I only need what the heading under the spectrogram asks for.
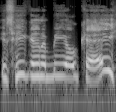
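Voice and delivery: put-on tiny, very high child voice. Recounting a child behind her mother during the movie asking a question, in a tiny voice. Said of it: "tiny, tiny voice behind her that goes".

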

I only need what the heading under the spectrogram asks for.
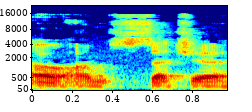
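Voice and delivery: ordinary delivery

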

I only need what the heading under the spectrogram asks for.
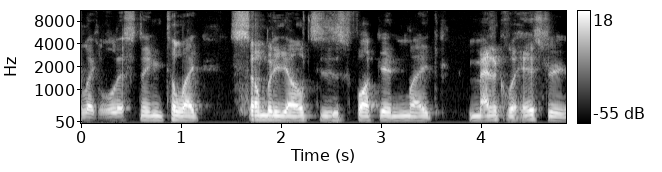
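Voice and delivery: ordinary talk

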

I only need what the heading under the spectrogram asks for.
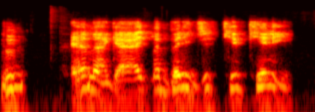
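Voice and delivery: very high-pitched, goofy, silly put-on voice. Taking a turn in a running joke, in a put-on carpet voice. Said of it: "Gotta do the carpet voice".

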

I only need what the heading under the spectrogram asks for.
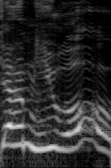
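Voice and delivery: put-on loud, high cartoon baby voice. Friends discussing a cartoon episode, one tries a Stewie impression. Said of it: "I could probably do a regular Stewie".

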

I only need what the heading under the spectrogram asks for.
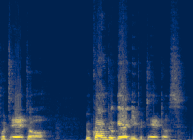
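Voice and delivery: put-on Irish accent, low pitched. Challenged to say an Irish word, in an Irish accent. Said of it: "say an Irish word with an Irish accent".

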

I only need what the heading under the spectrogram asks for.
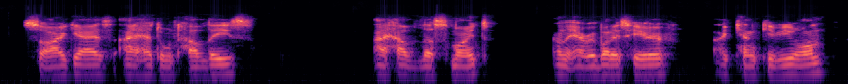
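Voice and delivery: plain

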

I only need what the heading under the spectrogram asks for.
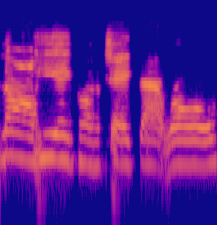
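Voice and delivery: put-on broad Boston accent, laid on thick, drawn out. Imitating someone at the bar arguing about a draft pick: thick Boston accent. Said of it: "thick Boston accent you laid on there".

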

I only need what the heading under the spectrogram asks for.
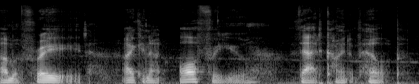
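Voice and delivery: creepy, unsettling, eerie voice. Asked for training to beat Mega Midas, refusing in a creepy voice. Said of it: "Why do you sound kind of creepy when you speak?".

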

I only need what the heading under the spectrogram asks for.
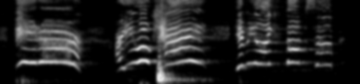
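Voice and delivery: mock very high, shrill, loud calling-out scream. Recalling calling to a swimmer far out past big waves, retelling a scream. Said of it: "I'm screaming to him like".

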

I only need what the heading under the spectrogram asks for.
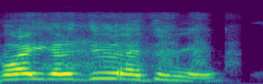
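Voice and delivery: play-acted, loud, high yelling. Retelling yelling at him after the meet for causing tears, acting out the yell. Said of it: "I'm like yelling at him".

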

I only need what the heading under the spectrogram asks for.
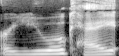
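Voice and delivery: ordinary talk

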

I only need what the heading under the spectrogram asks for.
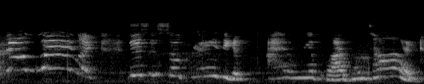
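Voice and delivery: play-acted ecstatic shriek, very high, way stretched. Recounting their reaction after getting over and turning flashers on, retelling own screaming. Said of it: "I'm like screaming".

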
